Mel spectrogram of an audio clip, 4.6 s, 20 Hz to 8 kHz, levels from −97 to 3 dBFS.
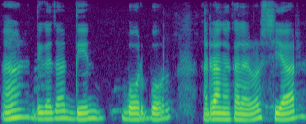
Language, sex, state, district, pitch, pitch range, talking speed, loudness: Chakma, male, Tripura, Unakoti, 150 Hz, 140-165 Hz, 115 wpm, -18 LUFS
